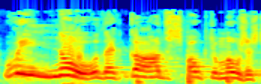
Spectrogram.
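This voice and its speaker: There is noticeable background noise as a man talks with very wide pitch swings. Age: 80s. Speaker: preacher. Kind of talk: sermon. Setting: church.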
